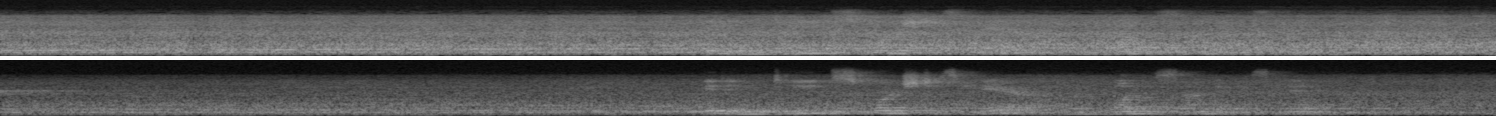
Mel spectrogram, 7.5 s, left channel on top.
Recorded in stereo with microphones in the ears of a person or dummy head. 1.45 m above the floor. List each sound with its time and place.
3.5 s a woman speaking: centre (ahead or behind), 3.5 m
